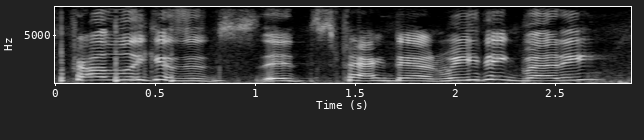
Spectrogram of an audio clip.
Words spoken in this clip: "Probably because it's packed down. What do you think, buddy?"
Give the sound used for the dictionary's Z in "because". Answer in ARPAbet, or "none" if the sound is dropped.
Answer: S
